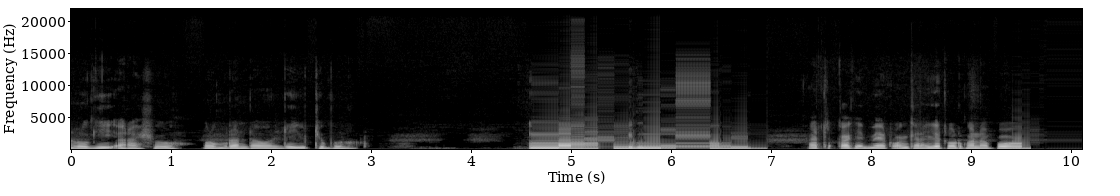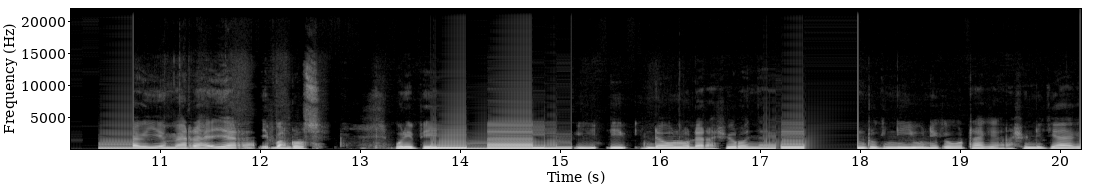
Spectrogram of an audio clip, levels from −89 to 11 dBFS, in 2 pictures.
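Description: From 4.63 to 6.97 s, the speech turns into robotic sound from repeated short buffers. It returns from 9.42 to 10.74 s, 13.71 to 15.12 s, and 17.04 to 17.99 s. Each time, a rigid metallic buzz at 66.8 Hz sounds, loosely following the speech. The likely cause is audio arriving too seldom, so a segment of about 15 ms loops in its place. Essentially all of each stretch is repeated material.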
